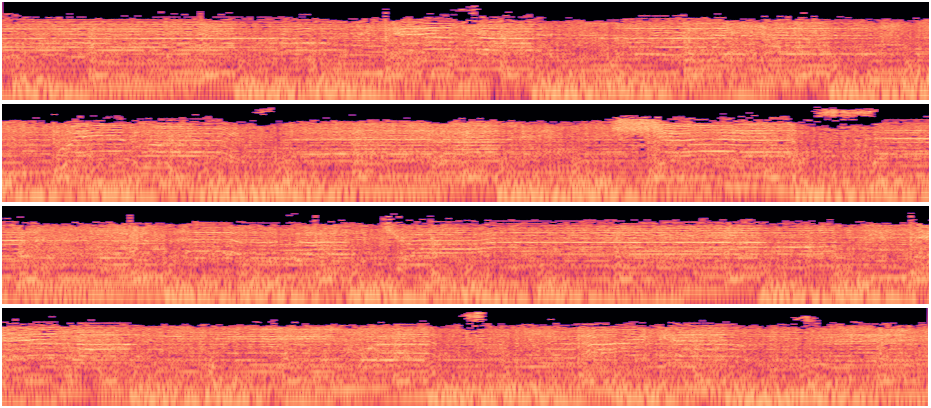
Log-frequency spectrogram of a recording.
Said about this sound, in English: That is from the number one record in America as we speak. The album is called …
